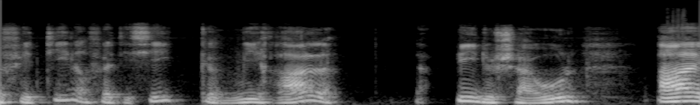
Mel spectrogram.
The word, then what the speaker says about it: Michal: C'est bien Miral qu'il faut prononcer, non pas Michal, hein?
